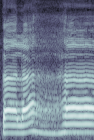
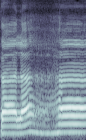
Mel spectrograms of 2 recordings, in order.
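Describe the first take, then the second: Both takes have the same delivery.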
